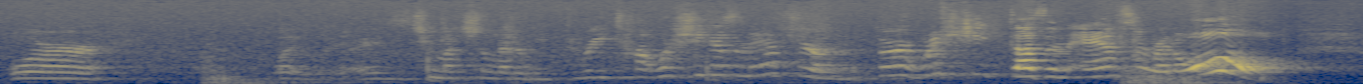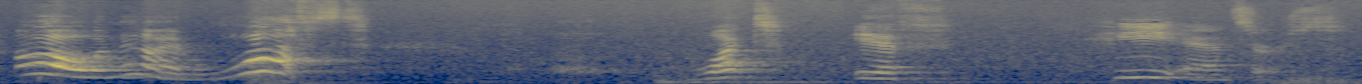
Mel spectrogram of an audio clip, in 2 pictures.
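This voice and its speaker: An actress playing an anxious, clumsy, lovelorn woman in a theatrical monologue, halting and scolding herself with dramatic swings. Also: sits high, lively intonation, crowd noise. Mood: nervous, flustered. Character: anxious, clumsy, lovelorn mistress rehearsing a dreaded phone call. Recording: echoey room with faint noise.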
